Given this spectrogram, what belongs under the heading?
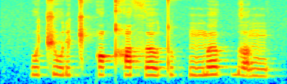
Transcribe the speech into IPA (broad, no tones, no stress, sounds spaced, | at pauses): u t͡ʃ u ɾ y t͡ʃ qʷ ɐ qʰ ɐ θ œ tʷ ɐ k ŋ͡m œ k ɡ ɐ ŋ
